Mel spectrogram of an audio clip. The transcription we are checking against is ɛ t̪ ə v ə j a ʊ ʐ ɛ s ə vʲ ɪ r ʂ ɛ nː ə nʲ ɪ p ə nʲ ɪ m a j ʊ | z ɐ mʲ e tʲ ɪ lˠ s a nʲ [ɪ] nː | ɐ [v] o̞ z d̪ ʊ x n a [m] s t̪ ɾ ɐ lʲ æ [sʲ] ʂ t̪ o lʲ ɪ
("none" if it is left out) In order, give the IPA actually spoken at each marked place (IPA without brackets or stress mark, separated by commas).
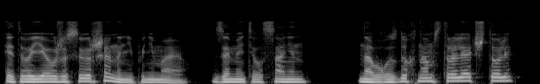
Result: ɪ, v, m, tʲ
